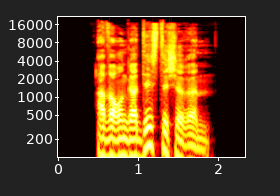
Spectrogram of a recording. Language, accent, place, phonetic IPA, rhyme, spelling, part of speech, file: German, Germany, Berlin, [avɑ̃ɡaʁˈdɪstɪʃəʁəm], -ɪstɪʃəʁəm, avantgardistischerem, adjective, De-avantgardistischerem.ogg
- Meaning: strong dative masculine/neuter singular comparative degree of avantgardistisch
